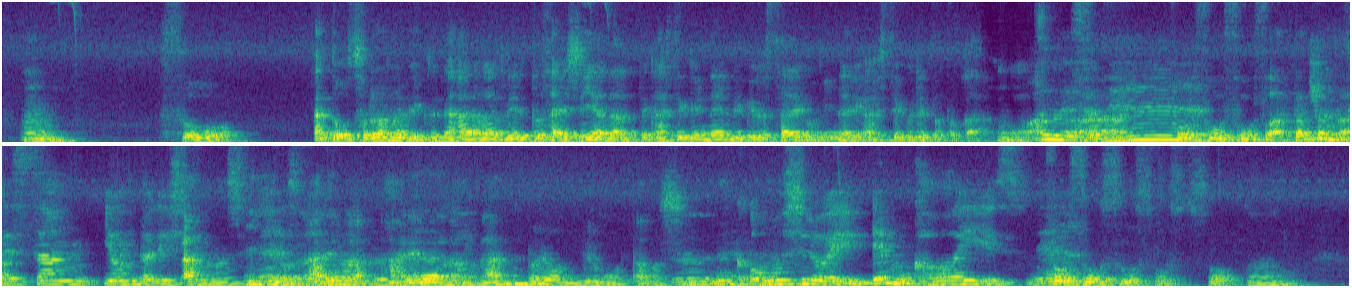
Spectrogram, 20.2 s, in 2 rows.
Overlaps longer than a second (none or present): present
